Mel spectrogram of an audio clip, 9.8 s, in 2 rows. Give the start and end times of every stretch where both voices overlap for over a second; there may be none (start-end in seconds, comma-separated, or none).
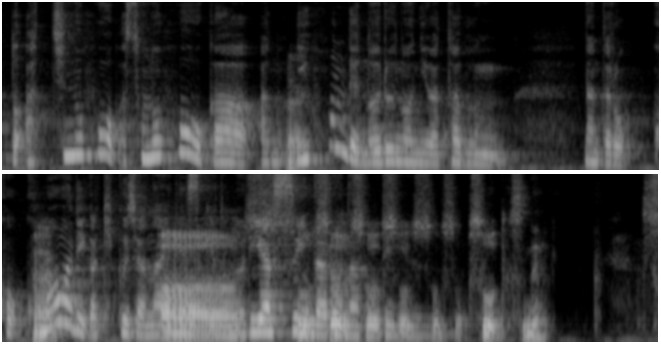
6.1-8.3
